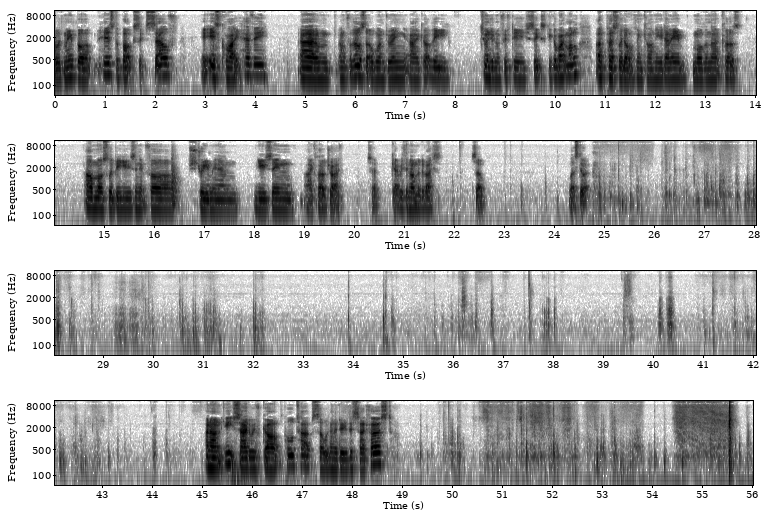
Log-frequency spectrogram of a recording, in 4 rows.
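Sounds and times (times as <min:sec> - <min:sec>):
cardboard tab tearing: 0:54.4 - 0:55.8.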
